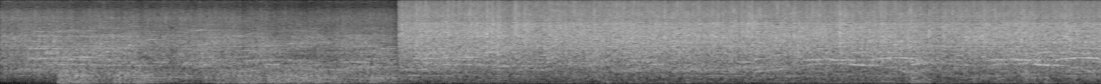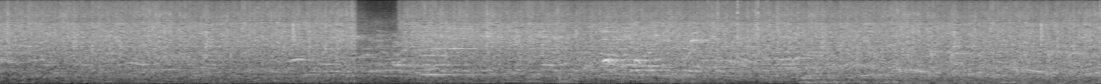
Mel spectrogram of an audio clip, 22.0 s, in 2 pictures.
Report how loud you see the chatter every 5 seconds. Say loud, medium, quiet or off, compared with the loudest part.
medium, medium, medium, loud, loud.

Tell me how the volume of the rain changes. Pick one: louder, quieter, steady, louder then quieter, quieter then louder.
steady.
